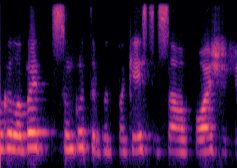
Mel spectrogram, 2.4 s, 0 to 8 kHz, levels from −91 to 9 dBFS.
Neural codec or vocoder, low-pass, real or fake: none; 7.2 kHz; real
